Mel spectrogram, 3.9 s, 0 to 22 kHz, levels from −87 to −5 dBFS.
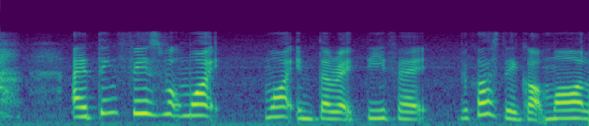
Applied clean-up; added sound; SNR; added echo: none; none; none; none.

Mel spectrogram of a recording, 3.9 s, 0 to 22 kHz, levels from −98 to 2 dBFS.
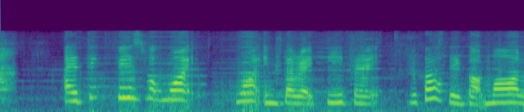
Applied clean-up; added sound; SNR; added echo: neural separator model SepFormer DNS4.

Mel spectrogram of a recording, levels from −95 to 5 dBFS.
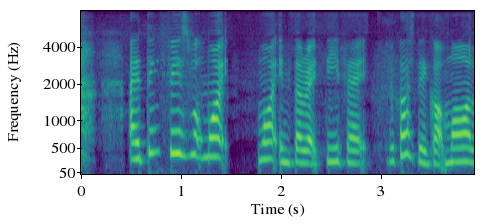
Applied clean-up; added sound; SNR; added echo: neural mask model Resemble Enhance denoiser.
